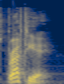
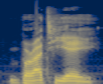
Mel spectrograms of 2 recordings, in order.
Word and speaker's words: Baratie: It's Baratie.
